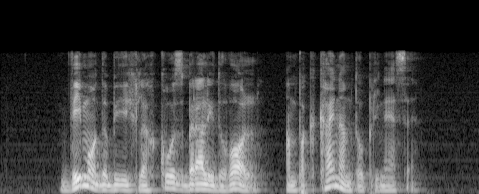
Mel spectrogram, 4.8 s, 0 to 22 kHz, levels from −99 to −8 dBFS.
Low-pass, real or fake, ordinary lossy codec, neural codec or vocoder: 7.2 kHz; real; none; none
